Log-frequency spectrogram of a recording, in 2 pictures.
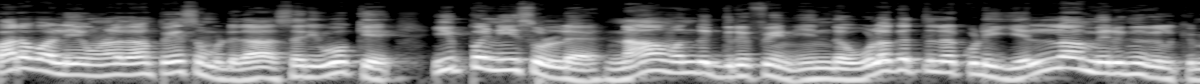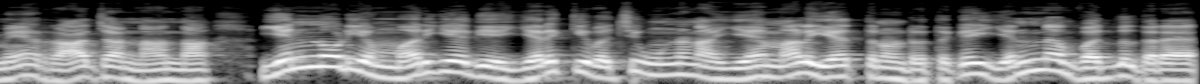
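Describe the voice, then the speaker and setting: A man's voice: fairly high pitch, very animated, brisk, a little mellow. A man voicing a proud griffin, king of all beasts, boastful and challenging, in an anime story retelling.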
